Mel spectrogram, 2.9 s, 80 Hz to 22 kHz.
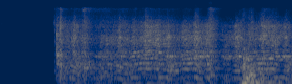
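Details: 1929 Ford Model A truck hot rod with a replacement engine, likely lacking fuel: starter spins the engine after a short silence but it never fires; timing suspected 180° out, later verified not.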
